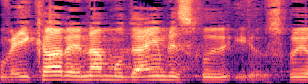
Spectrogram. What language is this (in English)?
Hebrew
